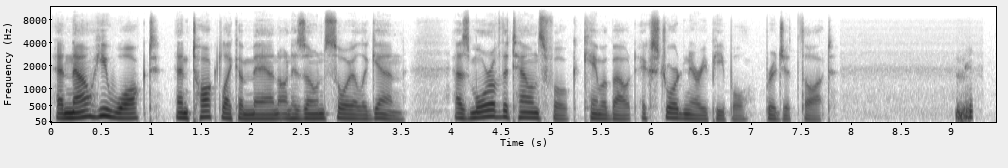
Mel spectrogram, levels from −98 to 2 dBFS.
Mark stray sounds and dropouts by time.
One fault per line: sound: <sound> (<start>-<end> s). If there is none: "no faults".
sound: laugh (9.0-9.2 s)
